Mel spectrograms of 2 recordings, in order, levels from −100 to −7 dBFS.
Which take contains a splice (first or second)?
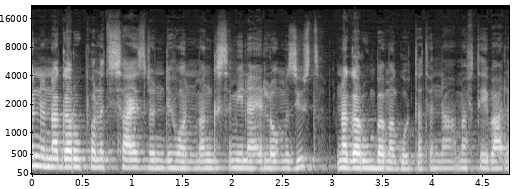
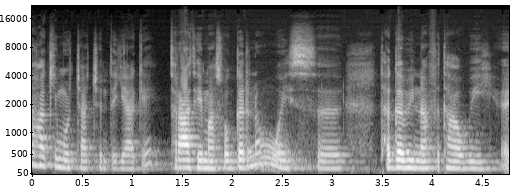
second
